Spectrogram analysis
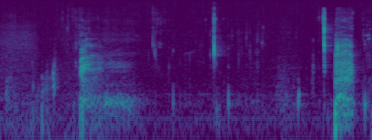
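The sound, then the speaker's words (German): A sip of wine slurped without rinsing, with a couple of short wet slurping bursts and soft mouth noises between them, fairly faint, with no talk. “Ich versuche noch einen Schluck. Und zwar ohne Spülen, ohne alles.”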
